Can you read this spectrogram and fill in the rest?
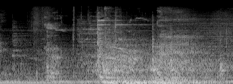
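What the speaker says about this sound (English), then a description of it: "Close the door!" A door slammed shut in a tense full-cast horror audio drama, a loud low thud landing about a second in and followed by a rumbling tail, with no talk over it.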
